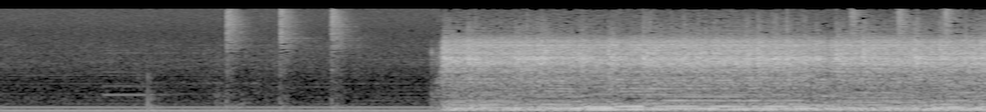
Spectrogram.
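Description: A low steady hum with three faint clicks, then a rock band starts abruptly a little under three seconds in, led by loud distorted electric guitar in a heavy-metal style.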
